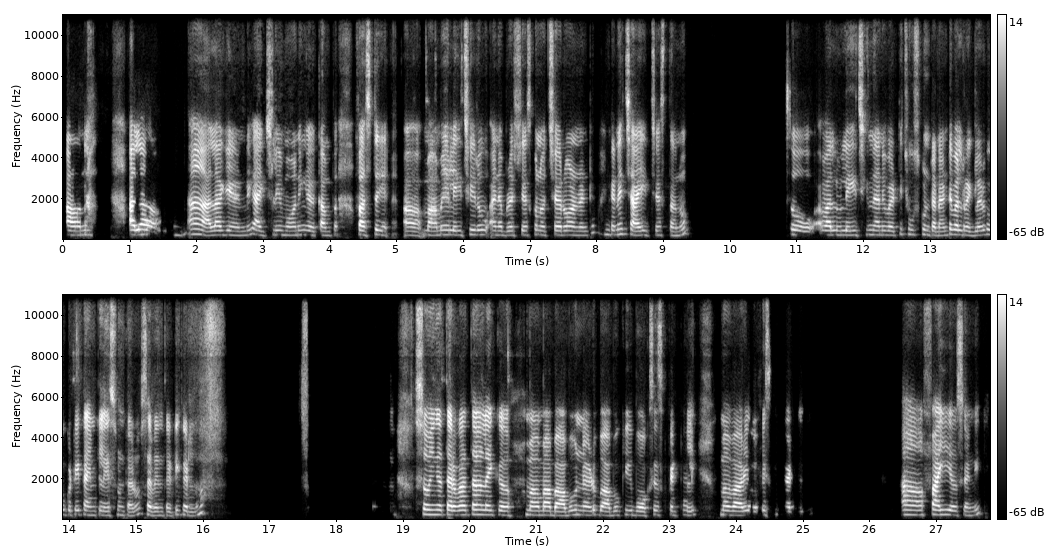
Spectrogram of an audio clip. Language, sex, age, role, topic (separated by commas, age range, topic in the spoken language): Telugu, female, 30-34, guest, మీ ఇంట్లో ఉదయం లేవగానే మీరు చేసే మొదటి పని ఏమిటి?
